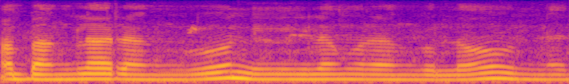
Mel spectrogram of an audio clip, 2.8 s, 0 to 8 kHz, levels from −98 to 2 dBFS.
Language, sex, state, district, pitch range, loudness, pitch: Telugu, male, Andhra Pradesh, Visakhapatnam, 175-190 Hz, -17 LUFS, 180 Hz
